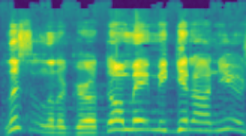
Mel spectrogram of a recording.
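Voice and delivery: loud mock warning to a child; loud retold confrontation; acted threat. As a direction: imitate a woman squaring up for a fight. Woman threatens girl, acted quarrel.

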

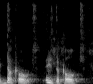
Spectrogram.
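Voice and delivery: punchy Chicago accent, THE as duh; mock a Chicagoan saying THE COACH; exaggerated Chicago local voice. Shown as a demonstration. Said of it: "they say".

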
